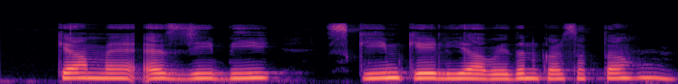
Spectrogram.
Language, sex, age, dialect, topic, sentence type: Hindi, female, 18-24, Awadhi Bundeli, banking, question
